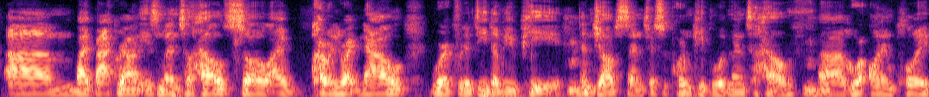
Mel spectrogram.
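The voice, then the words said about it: Hybrid Canadian-British accent. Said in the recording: “originally from Canada. So that's why my accent sounds very, very offish... I'm sort of like a hybrid of all the accents”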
